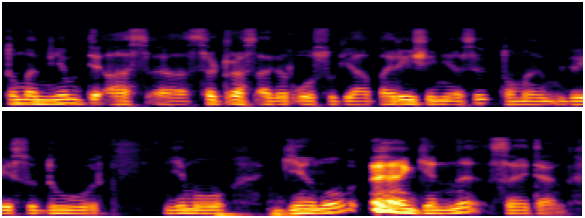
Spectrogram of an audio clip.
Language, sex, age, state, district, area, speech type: Kashmiri, male, 45-60, Jammu and Kashmir, Ganderbal, rural, spontaneous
